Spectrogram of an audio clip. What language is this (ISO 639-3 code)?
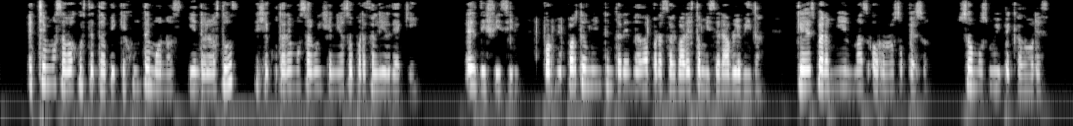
spa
